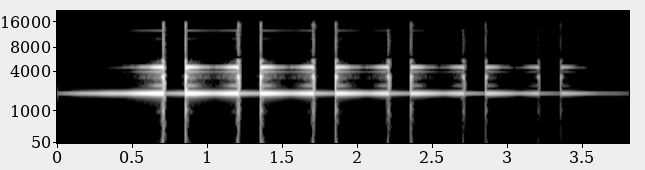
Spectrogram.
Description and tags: Recording of a glass's tinkle. Duplicate the sound, reverse it, and put it before the original one. Add a delay effect with 5 echoes.
delay, record, tinkle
